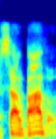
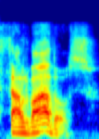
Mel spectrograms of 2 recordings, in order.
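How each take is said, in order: First: The s is a plain hissing s sound. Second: The s is lisped like English th.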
